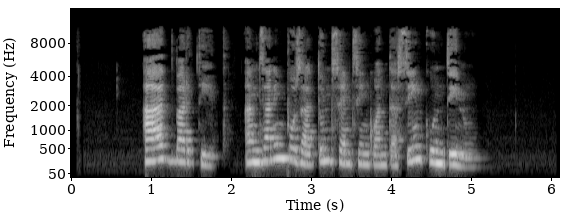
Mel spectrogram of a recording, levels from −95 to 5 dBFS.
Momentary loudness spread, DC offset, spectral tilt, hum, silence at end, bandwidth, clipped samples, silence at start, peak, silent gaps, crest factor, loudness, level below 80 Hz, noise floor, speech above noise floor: 13 LU; under 0.1%; -3.5 dB/octave; none; 1.05 s; 11.5 kHz; under 0.1%; 0.9 s; -2 dBFS; none; 22 dB; -22 LUFS; -74 dBFS; -74 dBFS; 52 dB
